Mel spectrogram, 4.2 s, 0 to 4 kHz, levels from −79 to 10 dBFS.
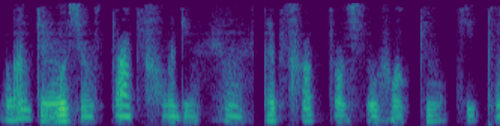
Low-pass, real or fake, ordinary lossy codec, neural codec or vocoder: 3.6 kHz; fake; MP3, 24 kbps; codec, 44.1 kHz, 0.9 kbps, DAC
